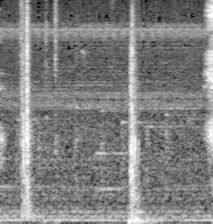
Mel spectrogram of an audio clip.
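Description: Inside a stationary car with a low steady hum, two sharp door clunks sound about a second apart as someone gets out, followed by a faint rustle at the end.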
